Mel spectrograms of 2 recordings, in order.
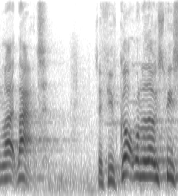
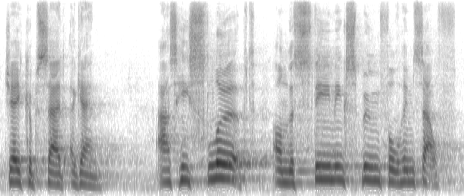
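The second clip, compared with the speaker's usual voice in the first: usual speaking voice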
